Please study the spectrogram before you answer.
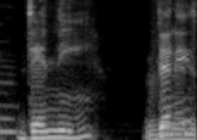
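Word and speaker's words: Denis: directed a rival and I only know that that French name is pronounced that way because there's a blondie song called Denny Den ah okay he uh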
